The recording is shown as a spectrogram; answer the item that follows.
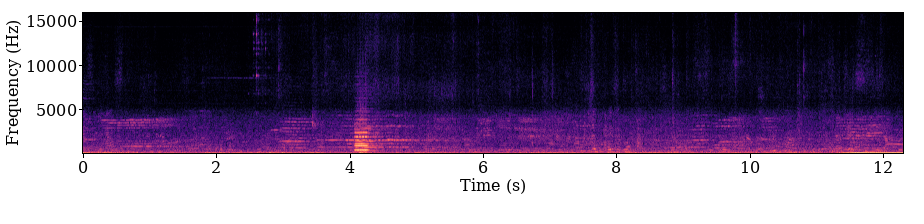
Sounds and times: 0.0s music coming from the square in the background 12.3s

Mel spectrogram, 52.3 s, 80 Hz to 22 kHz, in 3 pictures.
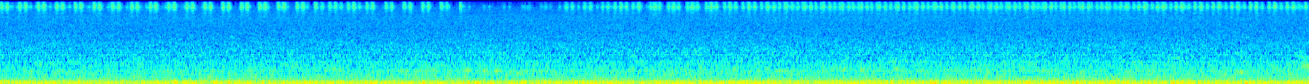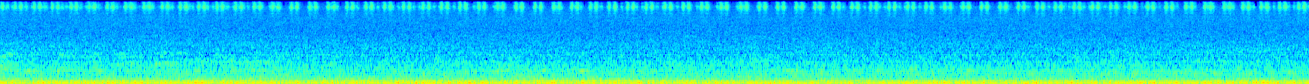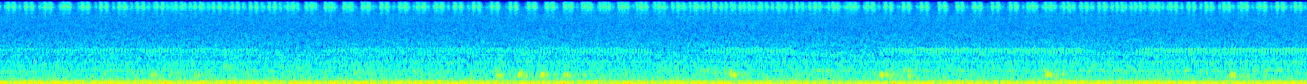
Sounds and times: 7.5s otros insectos nocturnos 52.3s
15.1s aves nocturnas 52.3s

